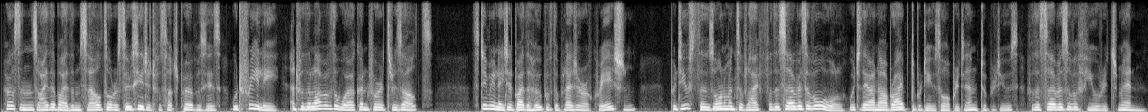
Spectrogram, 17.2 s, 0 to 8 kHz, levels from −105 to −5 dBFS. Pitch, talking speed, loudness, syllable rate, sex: 180 Hz, 200 wpm, -16 LUFS, 5.7 syllables/s, female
